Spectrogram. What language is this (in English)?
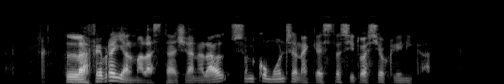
Catalan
